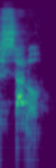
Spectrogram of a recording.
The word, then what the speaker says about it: subtle: Lo difícil es meter la B. O sea Yeah. que nos complicamos la vida para nada. Yeah, it's very subtle. Es muy sutil. La B no se pronuncia Es- tampoco. Subtle. No, subtle. Subtle. A ver si pueden encontrar más, porque seguro que hay más palabras con esa B muda.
